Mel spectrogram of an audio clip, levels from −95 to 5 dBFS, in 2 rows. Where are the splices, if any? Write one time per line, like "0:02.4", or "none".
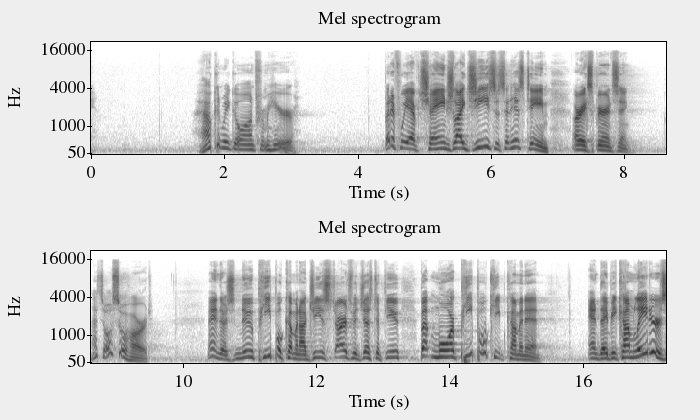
0:08.5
